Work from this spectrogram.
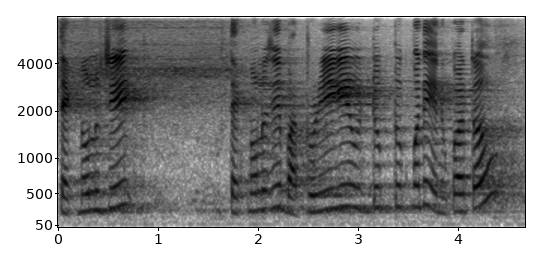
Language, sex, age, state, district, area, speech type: Assamese, female, 30-45, Assam, Kamrup Metropolitan, urban, spontaneous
